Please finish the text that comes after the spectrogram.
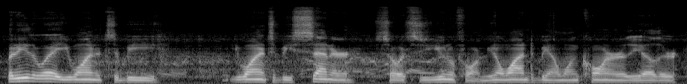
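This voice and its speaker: A man's voice: lowish voice, fairly even intonation, a little fast, low-quality recording. A man giving informal how-to advice as a radio hobbyist, folksy, plain-spoken and opinionated. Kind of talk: informal instructional talk.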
